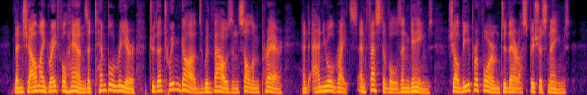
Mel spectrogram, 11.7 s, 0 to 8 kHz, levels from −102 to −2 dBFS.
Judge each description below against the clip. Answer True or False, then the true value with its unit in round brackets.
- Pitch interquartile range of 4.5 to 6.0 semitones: True (5.1 semitones)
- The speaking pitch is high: False (125 Hz)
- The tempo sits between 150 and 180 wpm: True (160 wpm)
